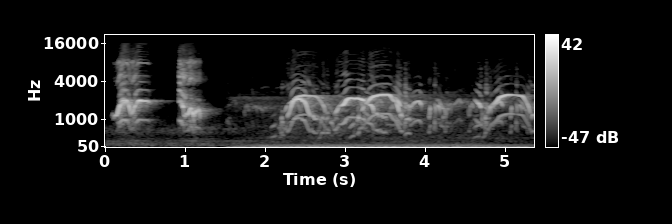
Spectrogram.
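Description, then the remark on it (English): A male lyrebird mimicking a pied currawong: two short, loud ringing calls, then a longer run of rising and falling whistled notes, clear with no talking. “A pied currawong.”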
